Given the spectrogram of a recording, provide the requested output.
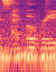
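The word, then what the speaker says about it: Syfovre: But you nailed it, Cyfovre is is is how it's pronounced and it's like you said, a prescription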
